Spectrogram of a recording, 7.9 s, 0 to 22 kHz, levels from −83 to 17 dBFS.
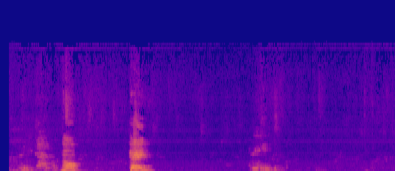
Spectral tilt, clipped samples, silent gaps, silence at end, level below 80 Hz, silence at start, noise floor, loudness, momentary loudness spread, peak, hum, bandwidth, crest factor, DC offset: -4 dB/octave; under 0.1%; none; 2.35 s; -68 dBFS; 0.2 s; -57 dBFS; -24 LUFS; 28 LU; -8 dBFS; none; 16.5 kHz; 22 dB; under 0.1%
